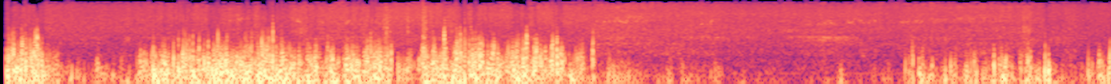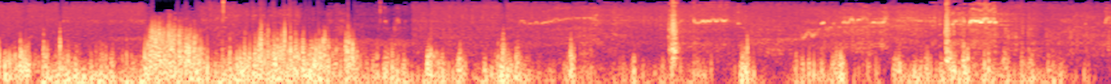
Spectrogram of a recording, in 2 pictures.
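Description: Wind buffeting the microphone in loud, irregular gusts, easing for a few seconds in the middle. Small birds chirp in the background in the later part.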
